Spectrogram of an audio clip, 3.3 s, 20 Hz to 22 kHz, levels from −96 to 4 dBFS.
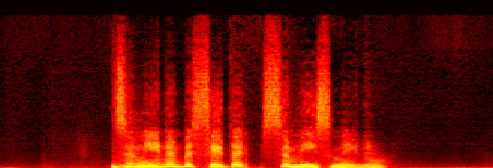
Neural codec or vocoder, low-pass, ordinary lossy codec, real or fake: codec, 44.1 kHz, 0.9 kbps, DAC; 19.8 kHz; Opus, 64 kbps; fake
